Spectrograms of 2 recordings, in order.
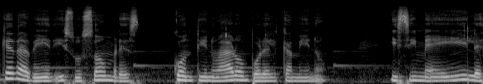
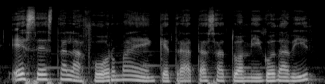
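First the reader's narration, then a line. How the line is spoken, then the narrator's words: Plain question. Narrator (Spanish): le preguntó Absalón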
